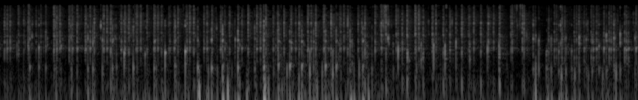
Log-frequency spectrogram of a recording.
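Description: Long nails tap and scratch up close on the surface of a small, empty, hollow grey cardboard toilet roll tube. The result is a quick, continuous run of dry, muffled taps with a soft scratching texture, heavy in low thuds and with almost no ring after each hit.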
